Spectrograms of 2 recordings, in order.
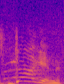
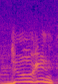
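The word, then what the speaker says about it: Duggan: guy a right now my name's Dugen not Dugan Dugen with two G's I'm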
